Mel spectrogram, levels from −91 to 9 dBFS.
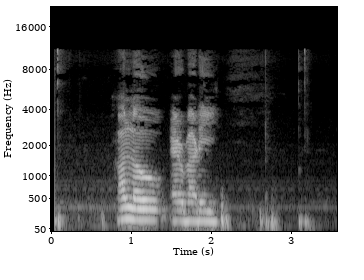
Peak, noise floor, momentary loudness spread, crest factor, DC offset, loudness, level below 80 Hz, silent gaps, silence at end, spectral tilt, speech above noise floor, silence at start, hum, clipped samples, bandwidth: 0 dBFS; -44 dBFS; 25 LU; 18 dB; under 0.1%; -15 LUFS; -44 dBFS; none; 0.35 s; -6.5 dB/octave; 29 dB; 0.05 s; none; under 0.1%; 11.5 kHz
